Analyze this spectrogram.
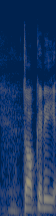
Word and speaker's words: Doherty: I've been looking at that name for ages, trying to figure out how to pronounce it. Thank you for saying it. That's okay. Doherty.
